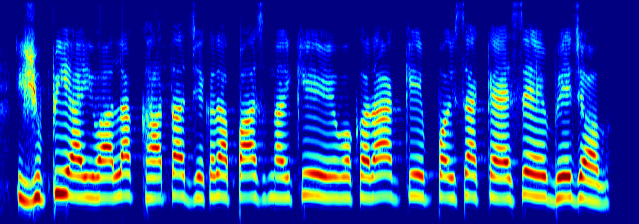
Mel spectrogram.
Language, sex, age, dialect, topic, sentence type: Bhojpuri, female, 18-24, Northern, banking, question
